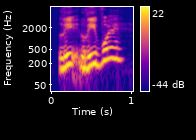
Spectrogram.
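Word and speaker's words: Liyue: uh down the path to leeway harbor that's how you pronounce it so i don't even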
